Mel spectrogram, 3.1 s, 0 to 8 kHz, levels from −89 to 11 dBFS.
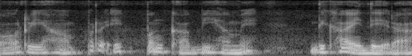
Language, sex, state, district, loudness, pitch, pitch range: Hindi, male, Himachal Pradesh, Shimla, -18 LUFS, 110 Hz, 105-130 Hz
